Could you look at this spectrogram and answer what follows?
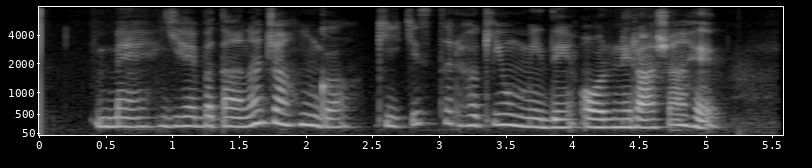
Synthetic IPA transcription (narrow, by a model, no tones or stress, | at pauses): mɛ̃ːjɛɦbɐt̪aːnat͡ʃaːɦũːɡakikɪst̪ɐɾɦəkiʊmːiːd̪ẽʔɔːɾnɪɾaːʃaɦɛː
